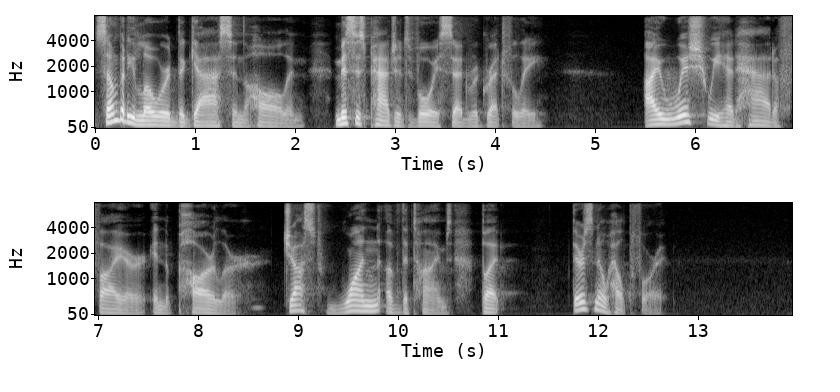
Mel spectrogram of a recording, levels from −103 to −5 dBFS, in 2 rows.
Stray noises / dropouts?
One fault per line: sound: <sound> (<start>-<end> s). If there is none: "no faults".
no faults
